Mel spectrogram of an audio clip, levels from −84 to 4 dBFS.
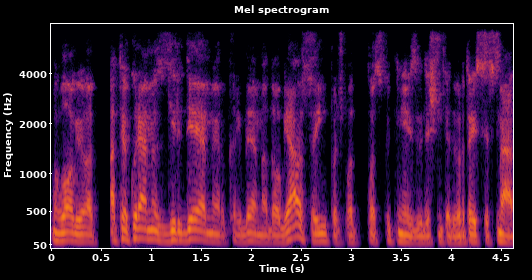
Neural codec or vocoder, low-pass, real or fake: none; 7.2 kHz; real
